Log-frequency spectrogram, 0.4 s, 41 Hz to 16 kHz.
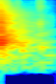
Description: VEC3 Percussion 063.wav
